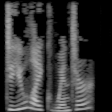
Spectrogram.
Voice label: low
